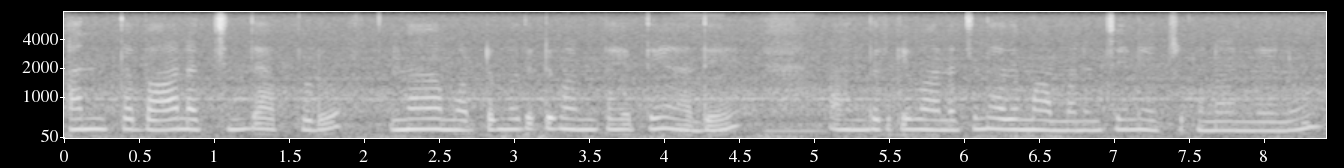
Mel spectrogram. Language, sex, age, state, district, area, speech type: Telugu, female, 45-60, Andhra Pradesh, Kakinada, rural, spontaneous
